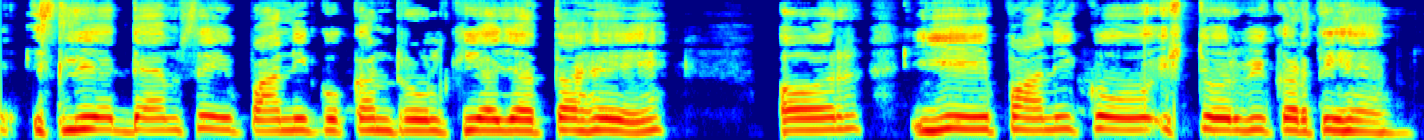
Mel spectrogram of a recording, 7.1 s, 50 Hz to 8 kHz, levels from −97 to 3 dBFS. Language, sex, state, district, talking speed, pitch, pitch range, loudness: Hindi, male, Uttar Pradesh, Deoria, 145 wpm, 205 Hz, 195-215 Hz, -14 LUFS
